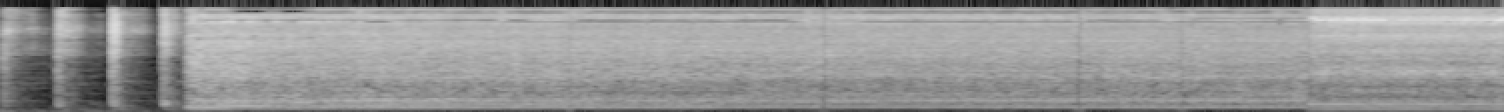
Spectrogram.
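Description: A jigsaw buzzes while cutting wood.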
